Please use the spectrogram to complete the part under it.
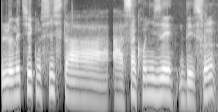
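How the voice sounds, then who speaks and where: A man working in sound post-production, explaining his job in a measured, technical way. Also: mid-range voice, heavy background noise. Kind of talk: explanatory interview.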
